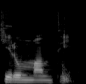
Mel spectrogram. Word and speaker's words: kiromanti: kiromanti, eller vad uttalar man det? Eh, säger jag rätt? Kiromanti? – Ja, man kan väl säga kiromanti också, det spelar så stor roll.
